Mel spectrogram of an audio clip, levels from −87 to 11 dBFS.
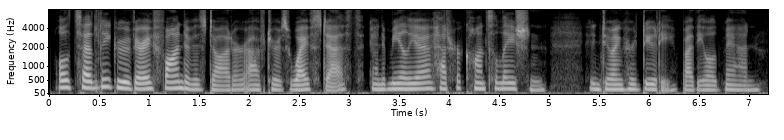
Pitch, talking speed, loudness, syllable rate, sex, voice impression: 185 Hz, 210 wpm, -20 LUFS, 5.5 syllables/s, female, feminine, adult-like, tensed, slightly dark, clear, slightly fluent, slightly halting, intellectual, calm, slightly strict, sharp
